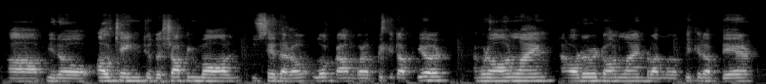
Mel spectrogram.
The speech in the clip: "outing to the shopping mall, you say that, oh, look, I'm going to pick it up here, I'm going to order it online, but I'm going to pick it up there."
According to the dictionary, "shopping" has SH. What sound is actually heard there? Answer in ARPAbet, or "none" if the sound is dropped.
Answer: SH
